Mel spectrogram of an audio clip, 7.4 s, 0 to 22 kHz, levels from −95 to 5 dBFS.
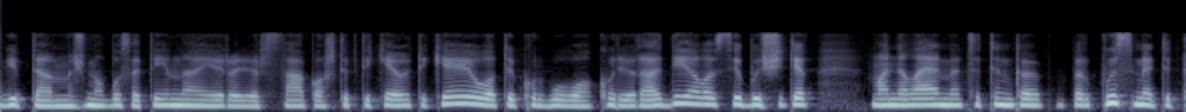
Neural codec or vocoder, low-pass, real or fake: codec, 16 kHz, 1 kbps, FunCodec, trained on LibriTTS, 50 frames a second; 7.2 kHz; fake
